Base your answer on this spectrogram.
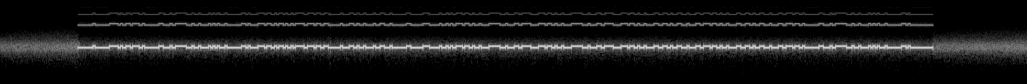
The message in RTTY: CT6G DE VU2VMJ 579 579 827 827 CT6G

